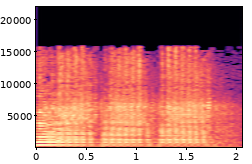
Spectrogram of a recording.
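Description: A river passenger launch's horn sounding one steady, unwavering blast of just under two seconds, cutting off shortly before the end.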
